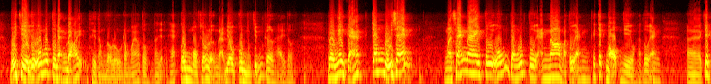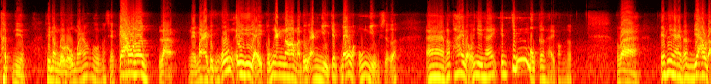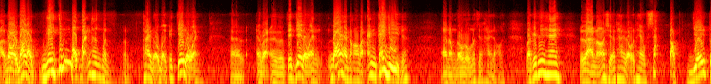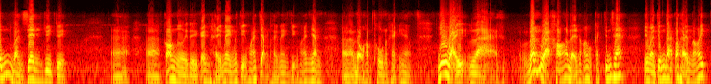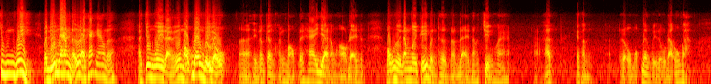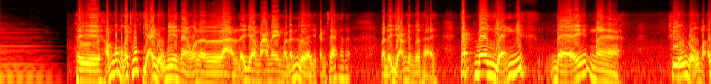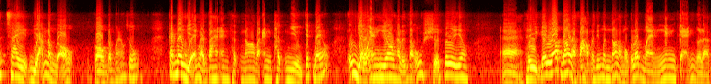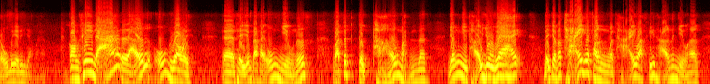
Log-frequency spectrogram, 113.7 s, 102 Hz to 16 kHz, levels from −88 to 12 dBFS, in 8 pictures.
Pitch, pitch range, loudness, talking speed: 140 Hz, 110-175 Hz, -16 LUFS, 215 wpm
